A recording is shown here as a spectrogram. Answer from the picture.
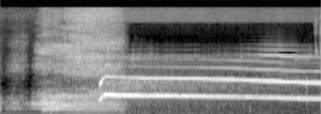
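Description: A recorded bear's rough growl, then a wolf's long howl that starts about a second in and slowly falls in pitch as it is held.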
